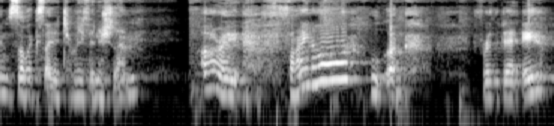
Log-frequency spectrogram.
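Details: Adult woman with a lifelong vocal disorder she calls a medical condition; voice quivers, sounds shaky and cuts in and out. Finding: vocal tremor.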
